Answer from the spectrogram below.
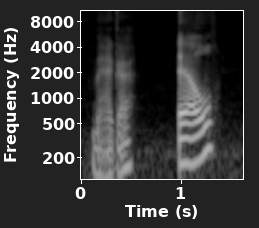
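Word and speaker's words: Magalhães: And his last name is spelled M-A-G-A, MAGA, L-H-A-E-S.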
